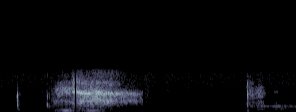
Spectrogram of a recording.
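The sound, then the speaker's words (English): One deep breath in, a breathy inhale lasting about a second, with brief faint clicks before it and after a pause of quiet. “So just take a deep breath in.”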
